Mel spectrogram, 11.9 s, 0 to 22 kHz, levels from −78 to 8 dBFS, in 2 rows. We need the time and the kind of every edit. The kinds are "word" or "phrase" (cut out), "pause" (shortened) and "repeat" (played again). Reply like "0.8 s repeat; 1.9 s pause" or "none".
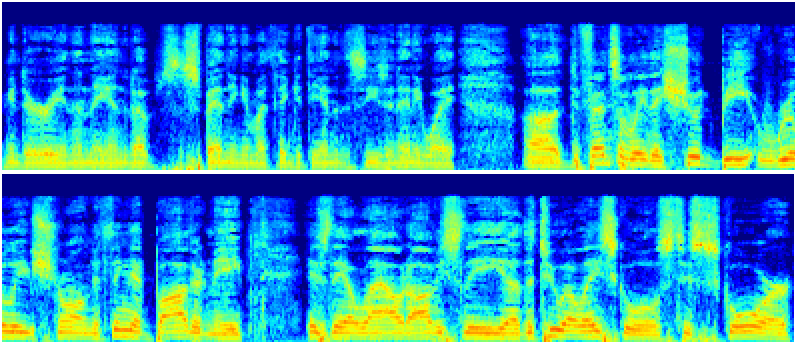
6.2 s word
